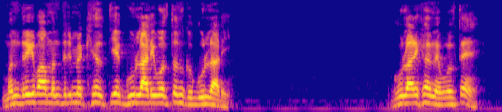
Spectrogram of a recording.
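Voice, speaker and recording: A man's voice: a little high, steady tone, very fast. A man telling a long, rambling story in a casual, chatty way, full of fillers and quoted dialogue.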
